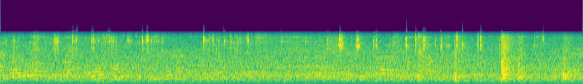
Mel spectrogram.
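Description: Small clicks and ticks of metal and plastic parts as the knob on a Patty-O-Matic patty machine's knockout arm is turned and the knockout cup fitted by hand, over a steady hiss. The clicks come thicker in the second half, with the loudest knock near the end.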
